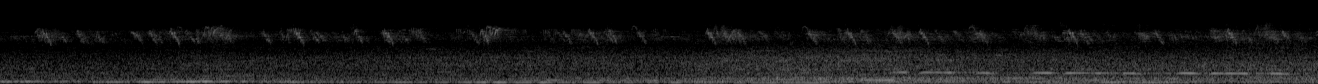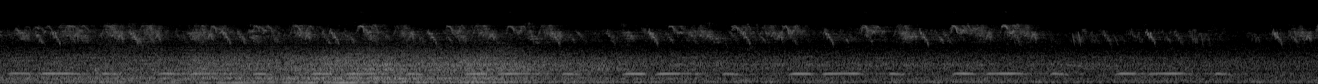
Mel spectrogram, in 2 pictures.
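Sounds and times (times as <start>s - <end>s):
birds in a residential area in the afternoon: 0.4s - 26.3s
distant traffic in a residential area: 6.8s - 25.6s.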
